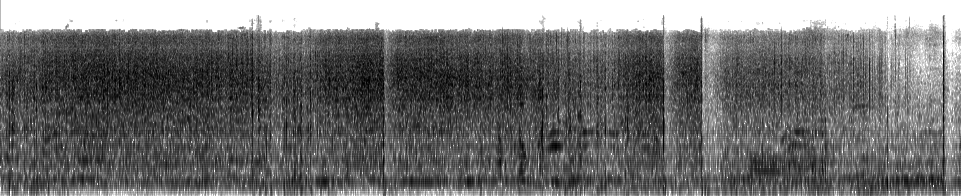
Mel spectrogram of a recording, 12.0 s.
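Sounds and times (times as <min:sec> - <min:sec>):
fireworks crackling and hissing: 0:00.0 - 0:12.0
firework bang: 0:03.1 - 0:12.0.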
